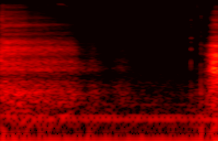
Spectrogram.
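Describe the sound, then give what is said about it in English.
Deep breathing, in and out, as someone calms down: a soft, airy breath fades into a quiet pause before another breath swells at the end, all faint and alone. “I need to calm down. Yeah, deep breathing. Deep breathing.”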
